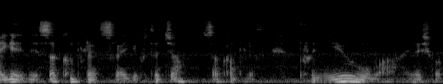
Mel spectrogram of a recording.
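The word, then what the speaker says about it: πνεῦμα: circumflex, pneuma 이런 식으로 발음하시면 됩니다.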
